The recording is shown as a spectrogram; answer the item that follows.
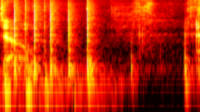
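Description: A spoon knocking and scraping against a mixing bowl while stirring thick cornstarch-and-conditioner cloud dough: a quick run of sharp knocks in the first second, then two more spaced out.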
